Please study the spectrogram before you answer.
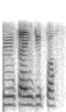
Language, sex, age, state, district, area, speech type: Tamil, female, 45-60, Tamil Nadu, Tiruvarur, rural, conversation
